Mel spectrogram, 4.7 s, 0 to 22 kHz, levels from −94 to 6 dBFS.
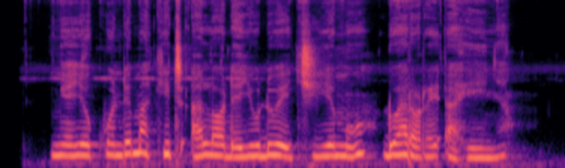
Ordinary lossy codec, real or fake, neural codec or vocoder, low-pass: none; real; none; none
